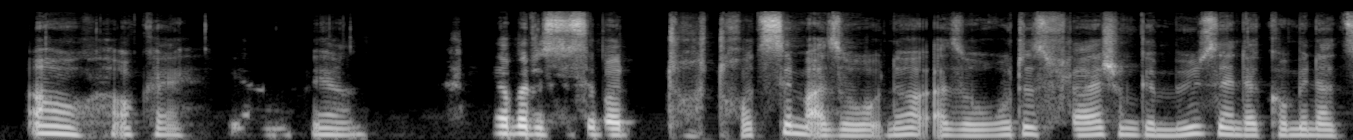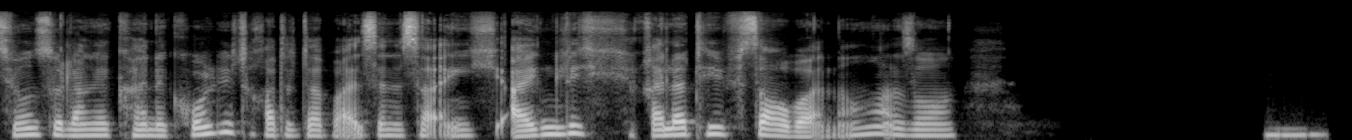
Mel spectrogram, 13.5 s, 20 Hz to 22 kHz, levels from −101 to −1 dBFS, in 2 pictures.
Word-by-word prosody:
Oh, 205 -5 +4
okay. 180 -2 -6 0.2
Ja, 430 - -13 0.3
ja. 185 -1 -2 0.7
Ja, 215 - +7
aber 210 -1 +8
das 185 -2 +5
ist 180 - +8
aber 180 -2 +4 0.2
doch 150 - -11
trotzdem 170 +8 +4
also, 160 -1 +1
ne 180 +2 -3
also 165 -2 -2
rotes 185 +3 -2
Fleisch 180 +1 0
und 180 - -3
Gemüse 180 +5 0
in 185 - 0
der 170 -1 0
Kombination, 170 +1 -2
solange 165 -2 -2
keine 160 -1 -4
Kohlenhydrate 195 -5 -3
dabei 155 0 -4
sind, 165 0 +1
ist 160 - +5
ja - - -2
eigentlich 160 +1 -7
eigentlich 195 +4 -2
relativ 185 +4 0
sauber, 150 -7 +2
ne, 190 +5 -7
also 165 -3 -5 1.6
Mhm. 175 +1 -11
175 Hz, 155 wpm, -25 LUFS, 165-190 Hz, 1.6 s, aber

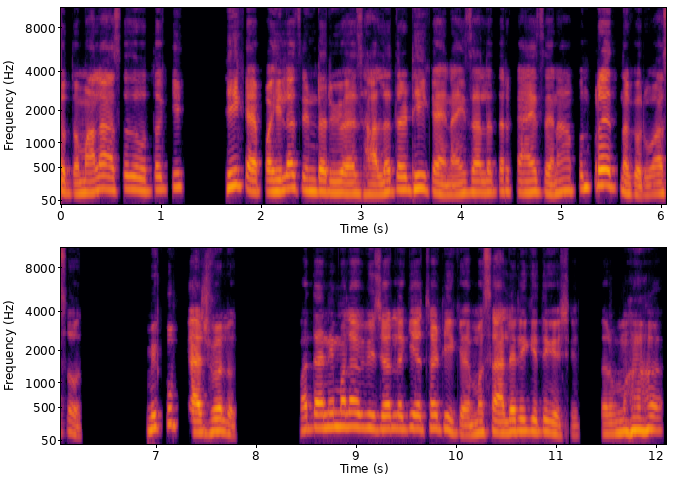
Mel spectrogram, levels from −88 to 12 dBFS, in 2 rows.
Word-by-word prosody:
होतो. 135 -3 -1
मला 140 +7 +1
असं 175 +2 -1
होतं, 160 +2 -2
की 205 0 -3 0.4
ठीक 215 +3 +3
आहे 150 - +5
पहिलाच 165 +5 +2
इंटरव्ह्यू 150 -3 +1
आहे. 130 0 +2
झालं 125 +2 -1
तर 175 - +3
ठीक 185 -3 +1
आहे 130 -4 +2
नाही 120 +3 -2
झालं 140 0 -1
तर 150 0 -3
काहीच 140 0 -1
आहे 130 - 0
ना 145 +3 -2
आपण 170 +5 -2
प्रयत्न 220 - +4
करू 115 -1 -3
असं 130 - -5
होतं. 105 - -8 0.6
मी 185 - +3
खूप 225 +5 -6 0.2
कॅज्युअल 145 +2 +4
होतो. 115 - -4 0.6
मग 175 +2 -3
त्याने 195 0 +3
मला 210 0 +3
विचारलं, 180 -1 0
की 190 - +1
"अच्छा 185 +1 0
ठीक 160 -8 -3
आहे 115 - 0
मग 130 +4 -1
सॅलरी 150 +2 +2
किती 150 0 -1
घेशील?" 115 -4 -4 0.2
तर 125 - -3
मग 160 +3 +3
150 Hz, 215 wpm, -20 LUFS, 135-180 Hz, 0.6 s, आहे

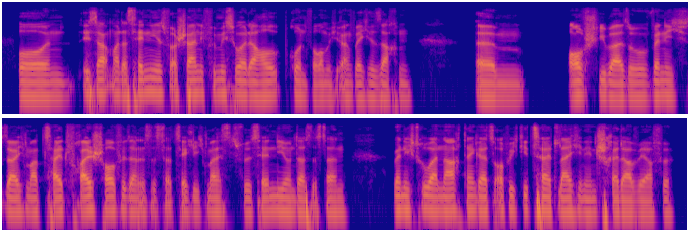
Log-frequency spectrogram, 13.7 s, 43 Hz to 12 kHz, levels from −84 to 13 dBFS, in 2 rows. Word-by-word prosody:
Und 110 -1 0
ich 125 - -1
sage 120 -1 +3
mal, 120 - -1
das 110 0 -1
Handy 130 +2 +1
ist 125 - -3
wahrscheinlich 120 0 +2
für - - -9
mich 120 0 -1
sogar 115 -1 +1
der 110 -1 +3
Hauptgrund, 110 -1 -3
warum 100 +1 -3
ich 100 - -11
irgendwelche 100 -1 -4
Sachen, 100 0 -5 0.6
ähm, 100 -1 0 0.4
aufschiebe. 110 0 +2
Also 105 0 -1
wenn 110 0 +1
ich, 110 -2 -3
sage 110 -1 +4
ich 105 - -10
mal, 110 -1 0
Zeit - - +2
freischaufele, 115 +1 +4
dann 110 -1 -1
ist - - -7
es - - -6
tatsächlich 105 -2 -4
meistens 105 -1 -2
für's 105 -2 -4
Handy 110 +1 -1
und 110 - -5
das 105 -1 0
ist 95 - -6
dann, 105 0 -3 0.5
wenn 120 0 0
ich 115 -3 +1
drüber 120 -2 +2
nachdenke, 115 +1 +1
als 110 - +1
ob - - -2
ich 120 - -3
die 120 - -3
Zeit 110 -1 +3
gleich 105 0 +1
in - - -6
den 100 0 -4
Schredder 100 -1 +4
werfe. 100 0 -4
110 Hz, 225 wpm, -24 LUFS, 105-115 Hz, 0.6 s, sage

